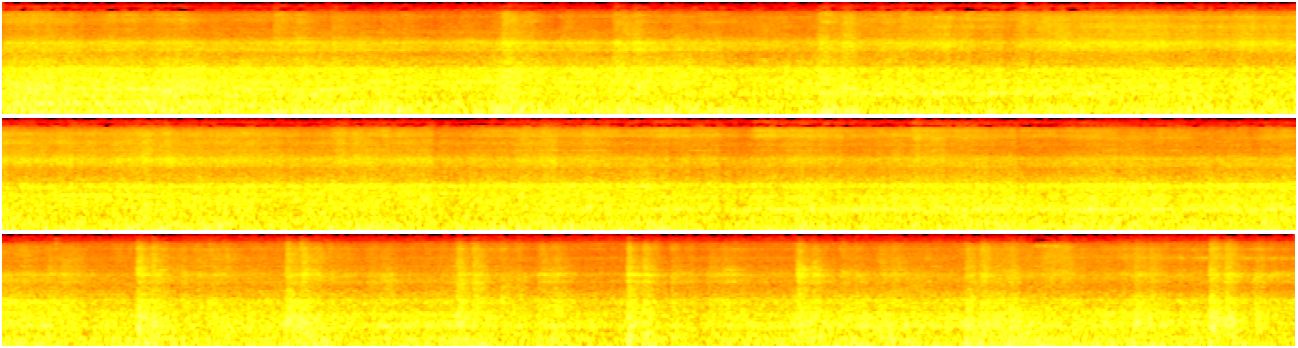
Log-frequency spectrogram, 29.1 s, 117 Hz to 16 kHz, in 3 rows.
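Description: Running noise of a Keio 7000-series electric commuter train, heard inside the passenger car: a steady, loud rumble of wheels on rail. In the second half it is broken by a run of sharp rail-joint clicks.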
